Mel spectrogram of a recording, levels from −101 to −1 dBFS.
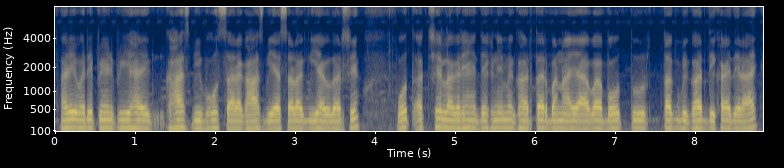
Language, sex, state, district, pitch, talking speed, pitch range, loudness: Maithili, male, Bihar, Kishanganj, 135 Hz, 250 wpm, 135-140 Hz, -25 LUFS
